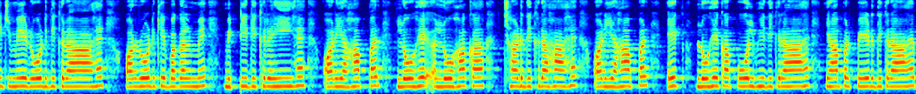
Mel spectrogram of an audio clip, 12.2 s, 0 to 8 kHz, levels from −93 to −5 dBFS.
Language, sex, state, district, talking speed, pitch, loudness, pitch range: Hindi, female, Chhattisgarh, Bilaspur, 205 wpm, 260 Hz, -23 LUFS, 255-270 Hz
